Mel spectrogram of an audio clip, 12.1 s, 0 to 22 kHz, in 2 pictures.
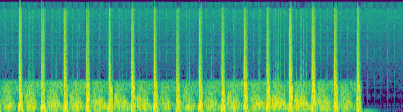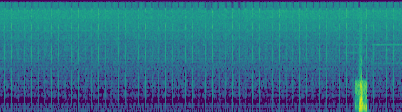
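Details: Fetal heartbeat on ultrasound at 8 weeks of pregnancy: a rapid, regular whooshing heartbeat of about 175 beats a minute, then silence.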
